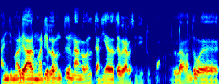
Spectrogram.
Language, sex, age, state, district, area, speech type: Tamil, male, 30-45, Tamil Nadu, Namakkal, rural, spontaneous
